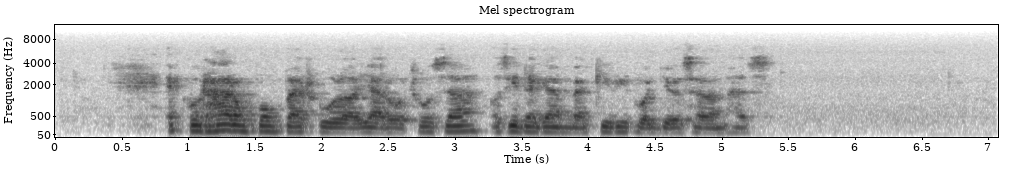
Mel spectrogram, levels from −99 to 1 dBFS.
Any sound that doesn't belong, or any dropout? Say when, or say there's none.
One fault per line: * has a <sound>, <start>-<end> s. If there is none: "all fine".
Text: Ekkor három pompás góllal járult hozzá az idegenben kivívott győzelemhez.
all fine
